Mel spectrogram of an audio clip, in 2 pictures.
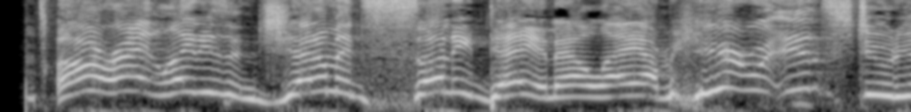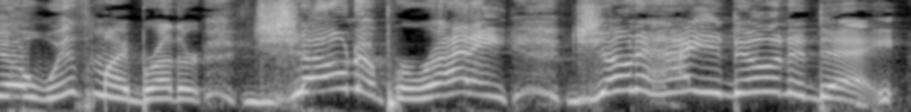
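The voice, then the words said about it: Put-on radio announcer voice. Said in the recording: “Why are you talking like that? ... I do a real, like, radio voice”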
